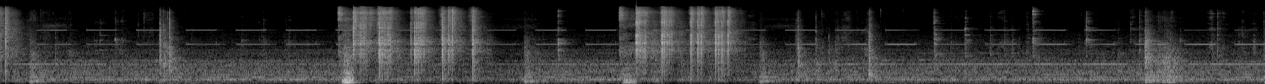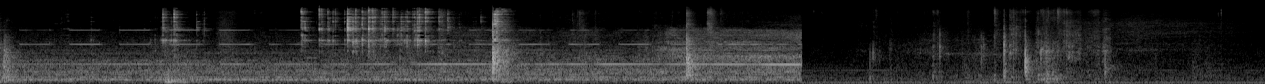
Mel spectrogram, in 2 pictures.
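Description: Electric arc welding on small sheet-steel fittings clamped in a vise: three spells of loud crackling, each a second or so long, with a few short single clicks between, over a steady hum. The hum cuts off abruptly near the end, leaving it much quieter.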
